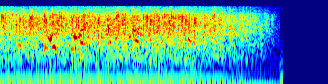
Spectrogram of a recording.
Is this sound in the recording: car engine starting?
no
